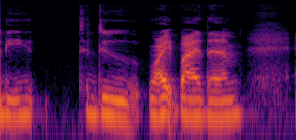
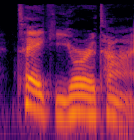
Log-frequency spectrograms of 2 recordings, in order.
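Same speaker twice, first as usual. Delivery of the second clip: your time stressed loud and slow, emphatic. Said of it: "Emphasis on your time".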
